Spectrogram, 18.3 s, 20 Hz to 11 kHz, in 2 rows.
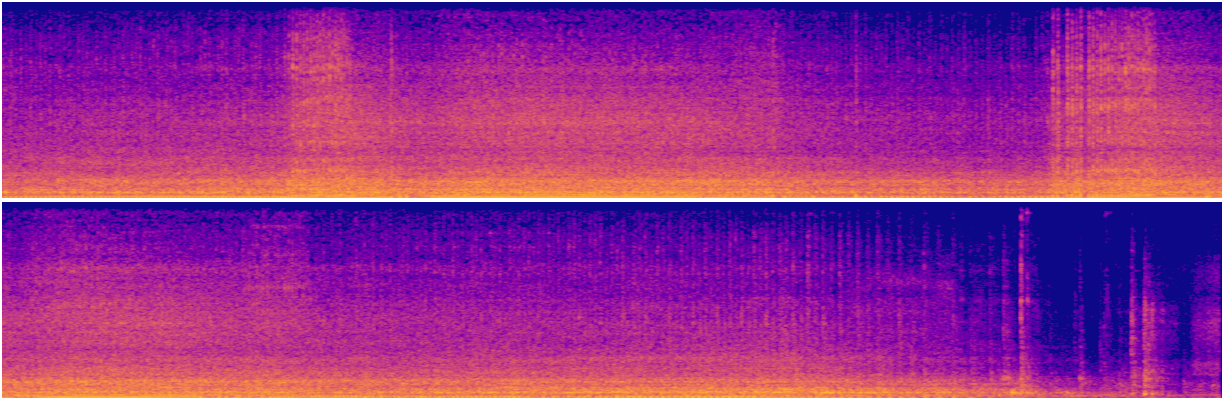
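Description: A 1949 J.I. Case LA tractor engine running steadily close by, a loud, continuous low throbbing rumble with slight rises and dips as gears change, fading out at the end with no talk.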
